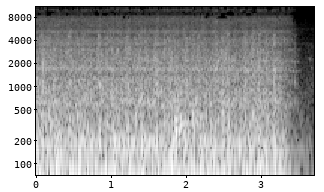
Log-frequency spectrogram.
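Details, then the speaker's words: 1976 Glastron boat with 302 engine, sat 10+ years: low busy rumble at steady idle for about three seconds then dies; runs, carburetor needs rebuilding, key doesn't kill it. "It's flooded it out. That or I flooded it out. Okay. So it's gonna live."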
